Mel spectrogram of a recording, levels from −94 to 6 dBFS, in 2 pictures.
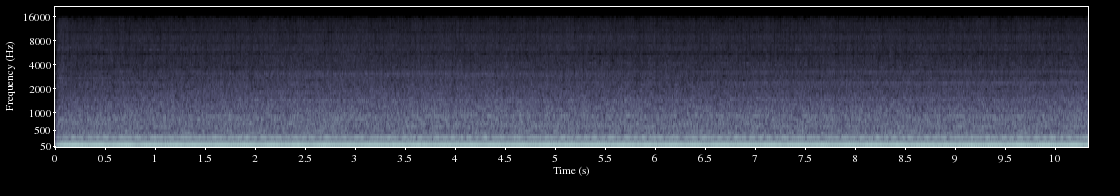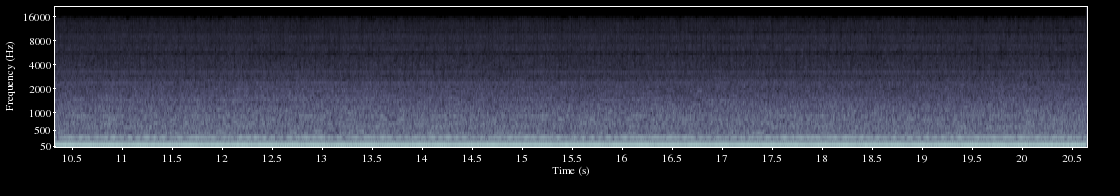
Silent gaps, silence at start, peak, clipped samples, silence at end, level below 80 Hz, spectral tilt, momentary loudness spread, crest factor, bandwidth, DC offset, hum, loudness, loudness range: none; 0 s; -16 dBFS; under 0.1%; 0 s; -40 dBFS; -8.5 dB/octave; 1 LU; 10 dB; 9.4 kHz; under 0.1%; none; -27 LUFS; 0 LU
